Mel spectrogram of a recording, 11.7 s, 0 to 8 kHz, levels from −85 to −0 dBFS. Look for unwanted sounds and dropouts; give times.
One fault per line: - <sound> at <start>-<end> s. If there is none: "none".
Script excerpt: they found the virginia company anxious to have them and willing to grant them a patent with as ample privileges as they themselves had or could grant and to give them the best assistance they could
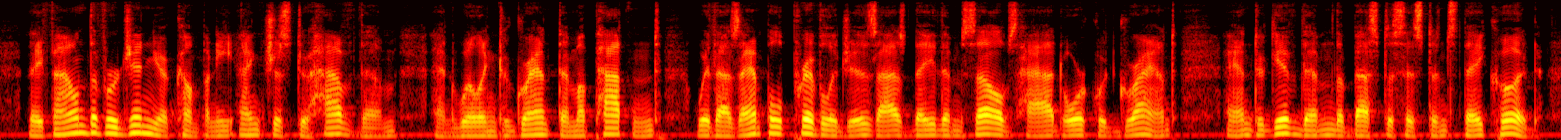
none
